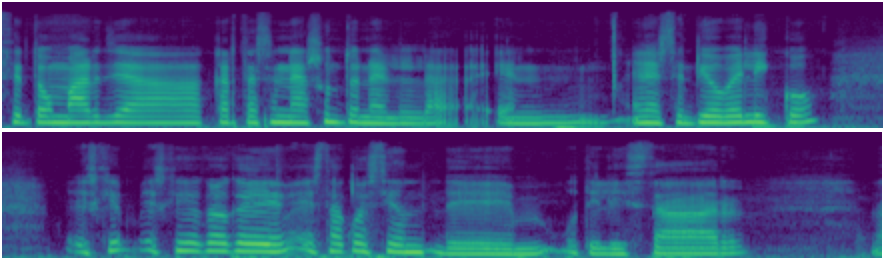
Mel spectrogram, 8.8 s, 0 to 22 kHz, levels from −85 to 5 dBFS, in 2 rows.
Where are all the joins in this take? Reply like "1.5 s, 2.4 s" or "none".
4.7 s, 6.5 s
